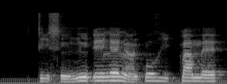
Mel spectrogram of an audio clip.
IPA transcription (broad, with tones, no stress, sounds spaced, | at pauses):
t i˨ s ĩ˨ m ĩ˦˨ ɗ e˦ l ɛ˦ l ã˨ k͡p o˦ ɣ i˧ k͡p a˦ m ɛ˦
